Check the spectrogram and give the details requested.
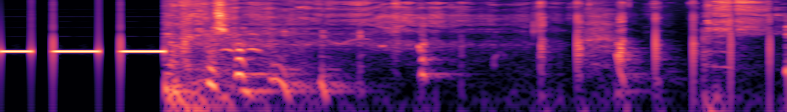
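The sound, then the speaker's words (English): A pure, high censor-style beep tone sounds three times in quick succession, the last one held slightly longer, followed by a jumble of cluttered, muffled noise. “We just whip the beeps out, man. And now we just beep, just beep, upload.”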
